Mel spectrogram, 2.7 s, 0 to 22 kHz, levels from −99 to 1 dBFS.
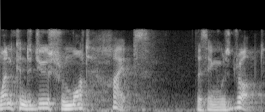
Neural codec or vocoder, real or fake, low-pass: none; real; 7.2 kHz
